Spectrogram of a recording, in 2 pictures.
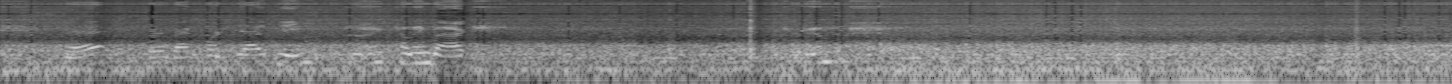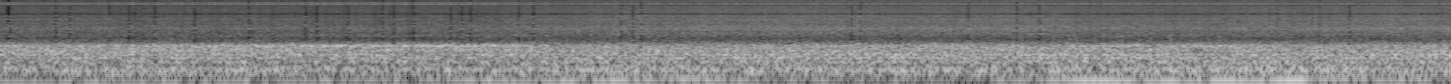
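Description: Wind rushes loudly and steadily past a glider's canopy.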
